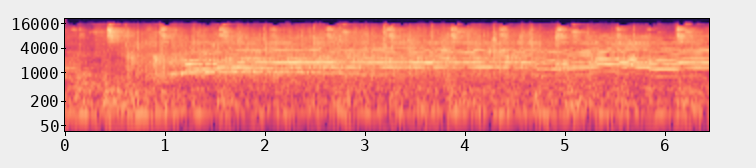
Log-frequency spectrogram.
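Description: Shrine oriental band playing: a reedy horn carries the melody over hand drums and timbales. The horn note breaks off at the start, glides up about a second in, then holds a long note.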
